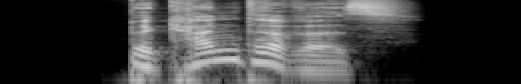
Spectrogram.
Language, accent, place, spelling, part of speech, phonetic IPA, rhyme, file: German, Germany, Berlin, bekannteres, adjective, [bəˈkantəʁəs], -antəʁəs, De-bekannteres.ogg
- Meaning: strong/mixed nominative/accusative neuter singular comparative degree of bekannt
